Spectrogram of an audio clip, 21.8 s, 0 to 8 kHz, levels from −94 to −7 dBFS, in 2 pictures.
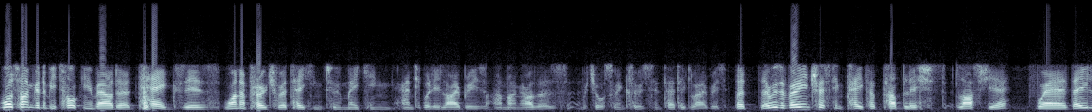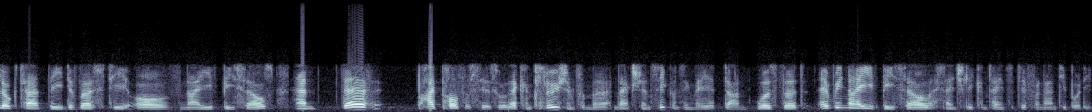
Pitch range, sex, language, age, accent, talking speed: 110-135 Hz, male, English, 40-59, British, 190 wpm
